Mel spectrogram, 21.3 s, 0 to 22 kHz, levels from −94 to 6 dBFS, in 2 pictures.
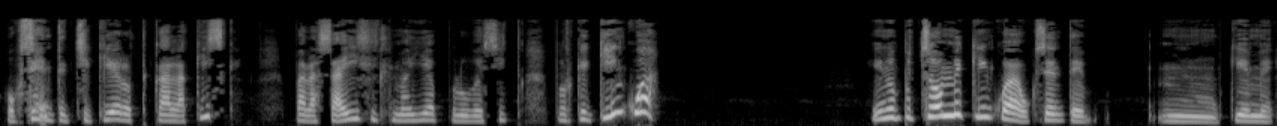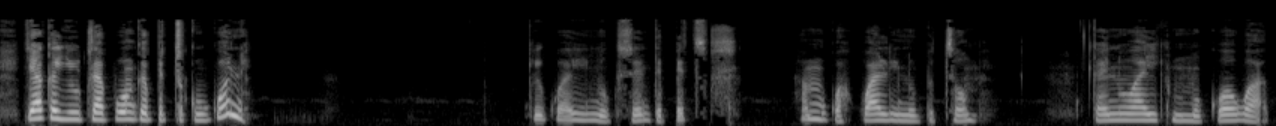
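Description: MP3 compression likely runs throughout the speech: the treble stops dead at 11.3 kHz, and the damage is plainly audible. Starved of bits, which fits roughly 48 kbps, the encoder cuts the top band and drops weak frequency lines frame to frame, leaving a watery, swirly texture.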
